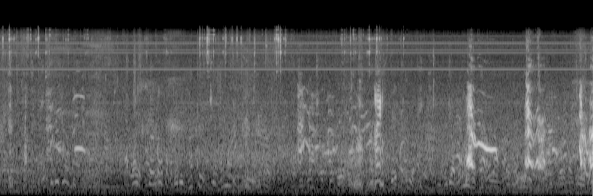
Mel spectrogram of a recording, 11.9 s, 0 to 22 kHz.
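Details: A 4-month-old female Dobermann puppy at a puppy play group gives high, wavering whines and short yips, with voices murmuring in the background.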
